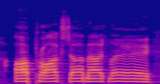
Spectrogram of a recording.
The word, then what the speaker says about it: approximately: caught the word approximately it's a nice long emphasized word approximately it's approximately it's five syllables five syllables I believe up proximately yeah it's a five-syllable word so you got to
